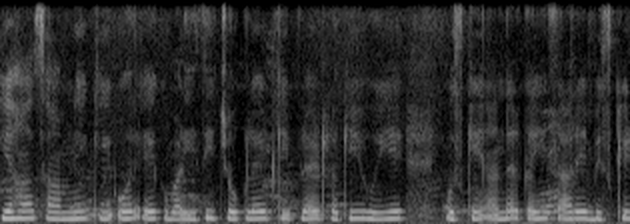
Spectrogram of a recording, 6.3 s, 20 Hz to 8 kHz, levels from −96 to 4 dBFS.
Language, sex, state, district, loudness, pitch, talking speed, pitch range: Hindi, female, Bihar, Jahanabad, -37 LUFS, 245 Hz, 170 wpm, 230-250 Hz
